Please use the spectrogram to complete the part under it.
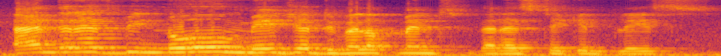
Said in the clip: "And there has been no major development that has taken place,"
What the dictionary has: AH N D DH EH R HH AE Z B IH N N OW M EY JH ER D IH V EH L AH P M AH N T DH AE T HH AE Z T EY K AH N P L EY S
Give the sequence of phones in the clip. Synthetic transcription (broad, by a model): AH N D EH R HH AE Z B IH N N OW M EY JH ER D IH V EH L AH P M AH N T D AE T HH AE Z T EY K AH N P L EY S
